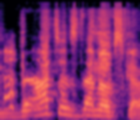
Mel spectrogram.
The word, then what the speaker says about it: Beata Zdanowska: one more time, Beata Zdanowska, right?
